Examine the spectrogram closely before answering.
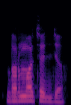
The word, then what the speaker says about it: ব্রহ্মচর্য: ম সংযুক্ত ব্রহ্ম চরে ব্রহ্মচর্য এই জৈর্ঘ্য একে উচ্চারণ হবে বন্ধুরা ব্রহ্মচর্য তাহলে কি কি শিখলাম আমরা ব্রহ্মপুত্র ব্রাহ্মণবাড়িয়া ব্রহ্মচর্য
